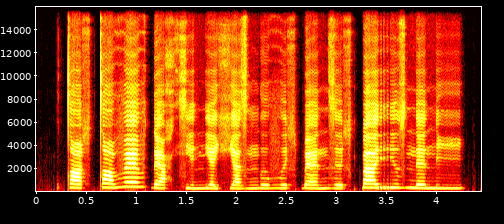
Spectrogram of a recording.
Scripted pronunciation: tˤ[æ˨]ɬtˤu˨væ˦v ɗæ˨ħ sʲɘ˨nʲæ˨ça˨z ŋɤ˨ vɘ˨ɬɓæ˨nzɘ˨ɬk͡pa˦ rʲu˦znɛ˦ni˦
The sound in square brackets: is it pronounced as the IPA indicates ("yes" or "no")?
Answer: yes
